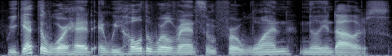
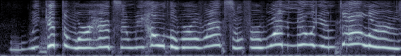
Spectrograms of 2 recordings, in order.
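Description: First: It is said in a normal speaking voice. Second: It is said in a high Minnie Mouse voice.

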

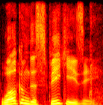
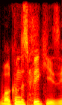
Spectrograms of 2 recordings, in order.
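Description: First: It is said in a cheerful, lively tone. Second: It is said in a flat, low-energy tone. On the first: This is a jovial show opening. "If you want jovial openings" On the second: This is how people really talk. "That's like what people sound like"

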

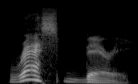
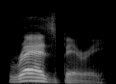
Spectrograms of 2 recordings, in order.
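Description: First: A hard S and a hint of P are heard. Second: A soft Z-like S is heard, with no P. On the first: "using the hard S sound and a hint of the P as it is written" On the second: "the ubiquitous raspberry pronunciation"

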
